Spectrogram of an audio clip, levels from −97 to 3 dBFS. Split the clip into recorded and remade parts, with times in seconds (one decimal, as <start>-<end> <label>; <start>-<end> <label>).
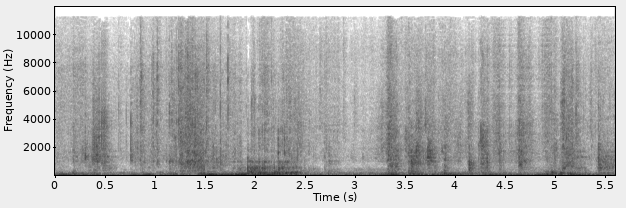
0.0-4.4 recorded; 4.4-5.0 remade; 5.0-5.6 recorded

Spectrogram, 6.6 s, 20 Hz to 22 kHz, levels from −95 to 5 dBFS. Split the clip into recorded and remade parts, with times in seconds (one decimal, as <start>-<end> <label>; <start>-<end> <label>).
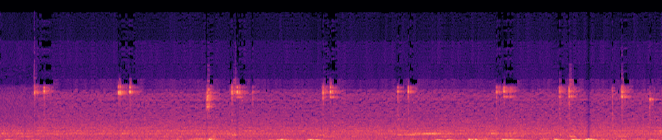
0.0-1.2 recorded; 1.2-2.1 remade; 2.1-2.5 recorded; 2.5-3.3 remade; 3.3-5.1 recorded; 5.1-5.9 remade; 5.9-6.6 recorded

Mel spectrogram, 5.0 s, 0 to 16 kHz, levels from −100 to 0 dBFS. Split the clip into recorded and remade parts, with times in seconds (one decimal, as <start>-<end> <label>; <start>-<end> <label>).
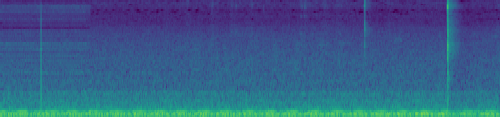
0.0-0.9 remade; 0.9-5.0 recorded

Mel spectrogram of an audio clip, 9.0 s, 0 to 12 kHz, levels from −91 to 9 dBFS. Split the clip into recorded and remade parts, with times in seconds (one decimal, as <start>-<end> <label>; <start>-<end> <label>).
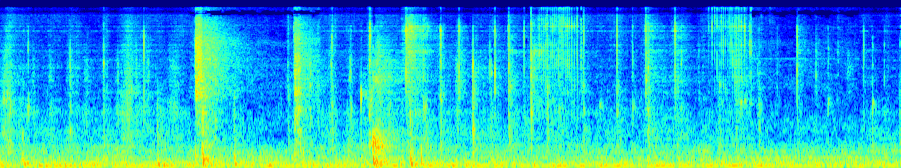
0.0-1.9 remade; 1.9-3.2 recorded; 3.2-7.5 remade; 7.5-8.6 recorded; 8.6-9.0 remade

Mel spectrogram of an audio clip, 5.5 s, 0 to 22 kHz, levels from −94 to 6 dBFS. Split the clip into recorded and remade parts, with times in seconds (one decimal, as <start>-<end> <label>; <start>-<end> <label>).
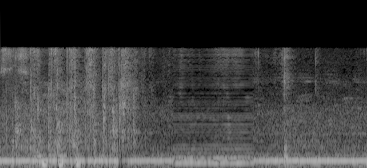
0.0-2.6 recorded; 2.6-3.8 remade; 3.8-5.5 recorded

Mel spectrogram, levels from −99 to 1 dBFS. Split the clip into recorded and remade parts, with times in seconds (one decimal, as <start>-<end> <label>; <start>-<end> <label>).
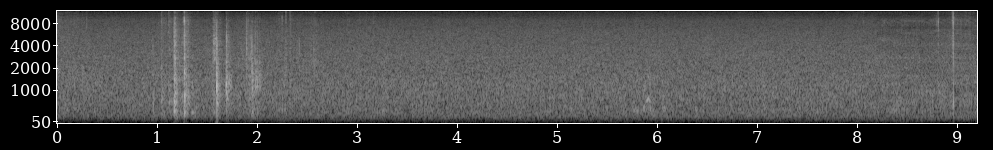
0.0-8.2 recorded; 8.2-9.2 remade

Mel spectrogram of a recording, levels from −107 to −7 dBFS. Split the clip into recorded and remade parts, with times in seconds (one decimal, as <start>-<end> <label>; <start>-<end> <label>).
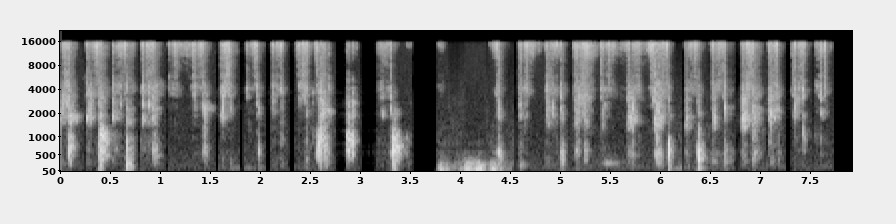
0.0-0.7 recorded; 0.7-3.5 remade; 3.5-6.7 recorded; 6.7-7.3 remade; 7.3-7.9 recorded

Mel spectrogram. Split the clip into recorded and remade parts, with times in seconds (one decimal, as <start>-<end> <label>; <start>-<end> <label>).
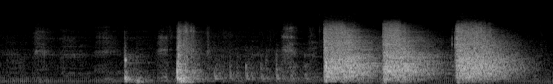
0.0-4.7 remade; 4.7-5.5 recorded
